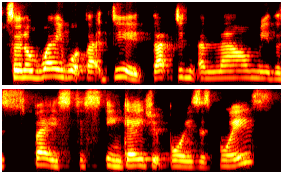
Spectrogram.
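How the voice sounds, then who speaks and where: British woman, 50s, reflective talker, mid pitch, muffled recording. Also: steady tone, moderate pace, a little mellow. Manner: reflective, many "you know" asides. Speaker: discussion participant. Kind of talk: casual conversation.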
